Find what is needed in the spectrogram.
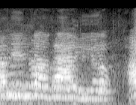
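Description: A group of young children singing a song together in unison, with a short break just before the end.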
